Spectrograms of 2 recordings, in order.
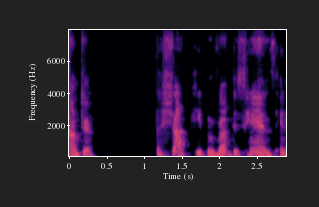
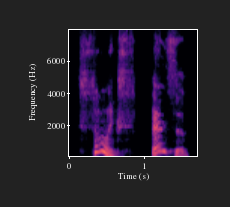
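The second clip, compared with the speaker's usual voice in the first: shocked father; slower than usual. Acted. Father balks at the price.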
